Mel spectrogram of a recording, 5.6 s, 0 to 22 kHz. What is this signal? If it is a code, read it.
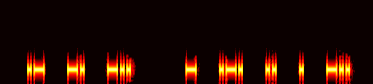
Morse code, heard as a keyed tone, about 25 wpm, spaced as for 16 wpm, 700 Hz. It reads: AND TRIED
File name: Pinocchio / Pinocchio ch3 10 25 ik1hge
